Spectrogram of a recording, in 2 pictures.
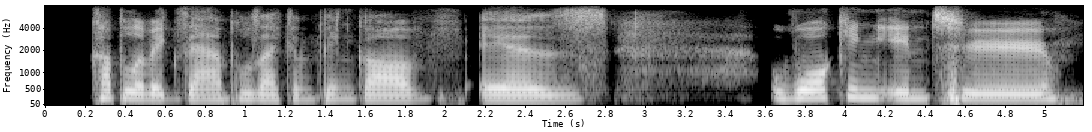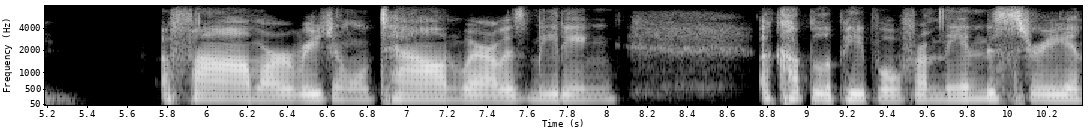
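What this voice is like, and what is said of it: Australian accent. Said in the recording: “obviously have an Australian accent, you know, I would say I'm definitely Australian”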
